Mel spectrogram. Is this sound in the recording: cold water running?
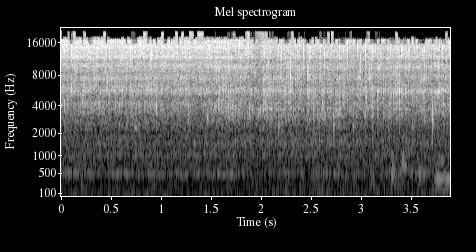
yes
